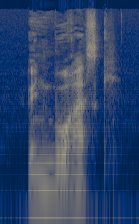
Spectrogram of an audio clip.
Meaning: blast, gust of wind; squall
- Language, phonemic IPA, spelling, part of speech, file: French, /bu.ʁask/, bourrasque, noun, Fr-bourrasque.ogg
